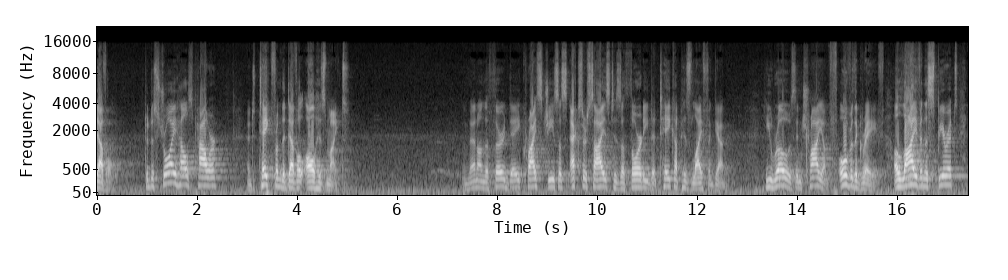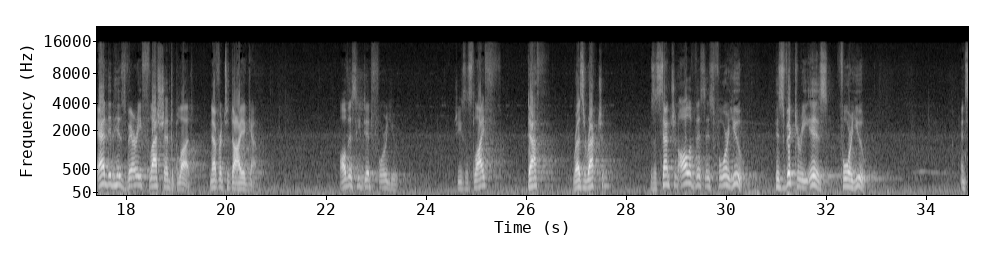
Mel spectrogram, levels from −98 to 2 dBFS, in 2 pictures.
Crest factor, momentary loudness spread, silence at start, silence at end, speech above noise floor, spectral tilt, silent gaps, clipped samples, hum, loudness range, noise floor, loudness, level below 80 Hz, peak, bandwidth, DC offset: 18 dB; 17 LU; 0 s; 0 s; 27 dB; -5 dB/octave; none; under 0.1%; none; 9 LU; -46 dBFS; -19 LUFS; -46 dBFS; -2 dBFS; 16 kHz; under 0.1%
